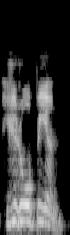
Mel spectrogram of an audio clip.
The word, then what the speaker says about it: European: then find the difference it starts from e but the sound comes of u that is j u so the correct answer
